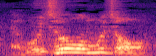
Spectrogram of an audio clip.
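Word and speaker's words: 有象無象: 나주 나반스 나나나나 77번 우조 무조 읽을 때 이것을 우조 조라고 읽는 유자를 유로 읽지 않고 우로 용 조심해야 되고요 그래서 코노요노 나니르에 유게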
